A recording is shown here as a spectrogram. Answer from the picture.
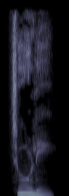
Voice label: "ಚುಳಿ", Kannada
